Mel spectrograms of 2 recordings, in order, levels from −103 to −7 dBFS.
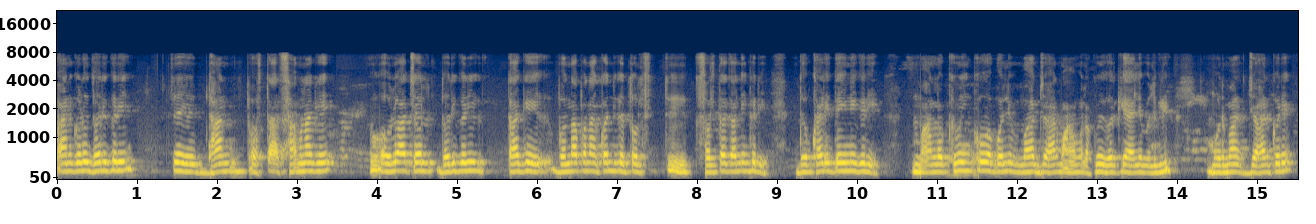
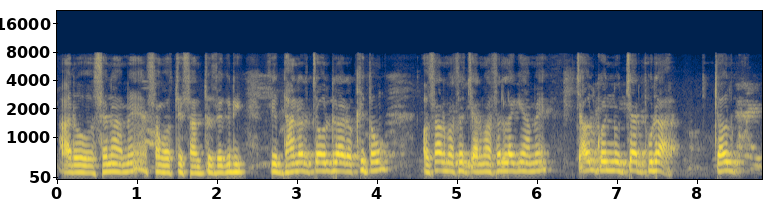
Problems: constant background noise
